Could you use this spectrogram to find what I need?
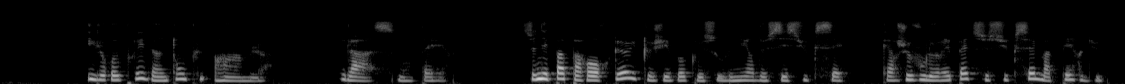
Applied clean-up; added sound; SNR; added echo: none; none; none; none.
